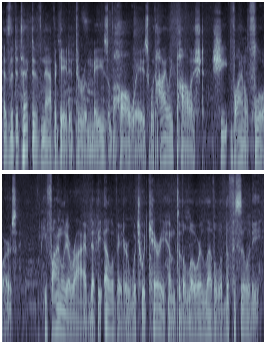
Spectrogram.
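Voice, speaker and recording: A man's voice: low voice, fairly quick. A man reading scripted narration for a horror audio story.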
